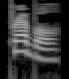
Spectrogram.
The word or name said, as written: preble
